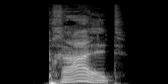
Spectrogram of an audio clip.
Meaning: inflection of prahlen: 1. third-person singular present 2. second-person plural present 3. plural imperative
- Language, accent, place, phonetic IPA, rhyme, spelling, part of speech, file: German, Germany, Berlin, [pʁaːlt], -aːlt, prahlt, verb, De-prahlt.ogg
